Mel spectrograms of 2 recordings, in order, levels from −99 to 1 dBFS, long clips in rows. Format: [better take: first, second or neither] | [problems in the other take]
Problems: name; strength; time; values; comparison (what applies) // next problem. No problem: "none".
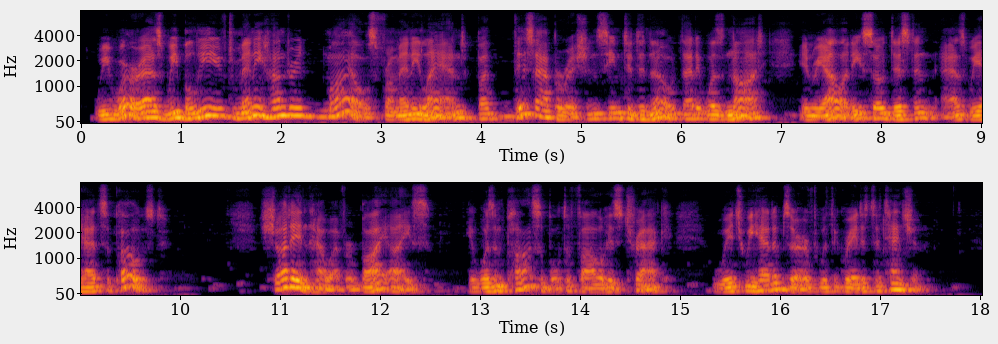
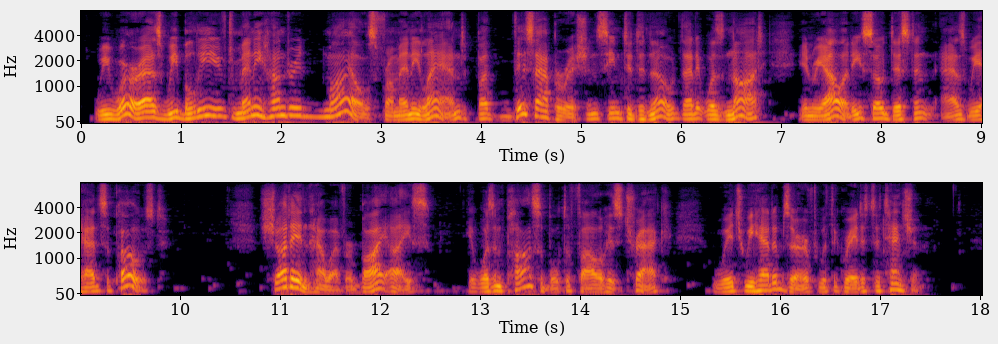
second | room echo; dies away in 0.4 s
